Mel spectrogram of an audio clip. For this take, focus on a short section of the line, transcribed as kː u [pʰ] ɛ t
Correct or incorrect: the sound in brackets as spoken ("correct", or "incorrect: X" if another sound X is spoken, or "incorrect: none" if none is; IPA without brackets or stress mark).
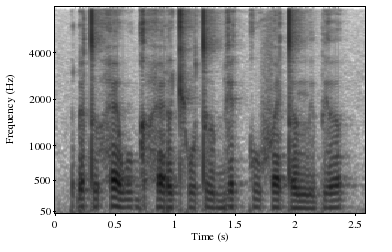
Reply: incorrect: f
